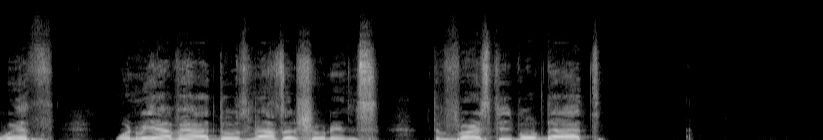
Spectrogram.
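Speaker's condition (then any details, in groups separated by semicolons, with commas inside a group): Cerebral palsy; present from birth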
